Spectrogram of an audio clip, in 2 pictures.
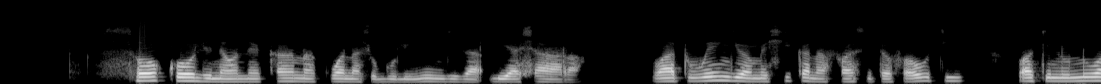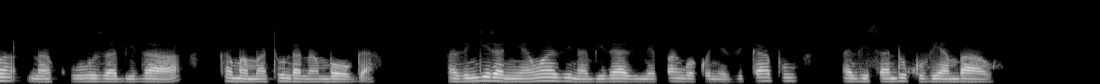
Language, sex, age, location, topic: Swahili, female, 18-24, Nairobi, finance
